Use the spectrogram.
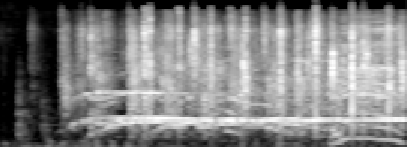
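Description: A radio show audience bursts into applause to vote for a contestant, dense steady clapping mixed with cheers and whistles that swells quickly and holds loud for a couple of seconds.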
